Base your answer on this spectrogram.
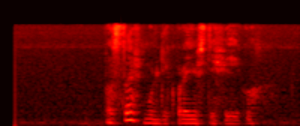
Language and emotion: Russian, sad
